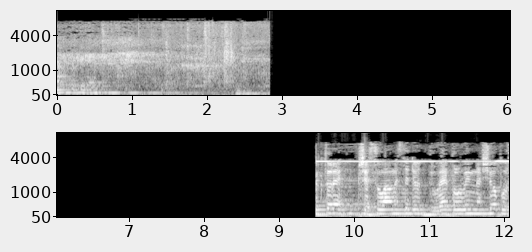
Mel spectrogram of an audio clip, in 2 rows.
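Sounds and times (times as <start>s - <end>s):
low mechanical hum: 0.0s - 2.9s.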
